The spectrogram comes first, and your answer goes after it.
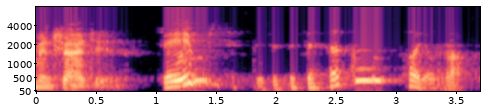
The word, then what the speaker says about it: Hercule Poirot: Hercule Poirot. How do you do, sir? Mr. Poirot is our new neighbor. If I may be permitted one slight correction, my name is Hercule Poirot.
